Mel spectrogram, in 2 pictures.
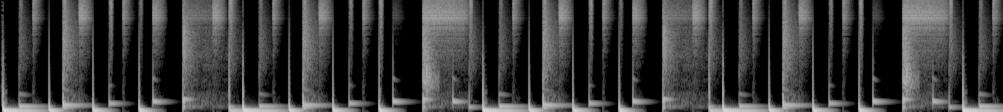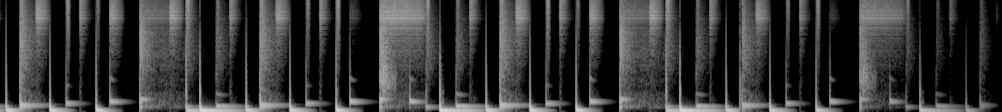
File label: Loop Sample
